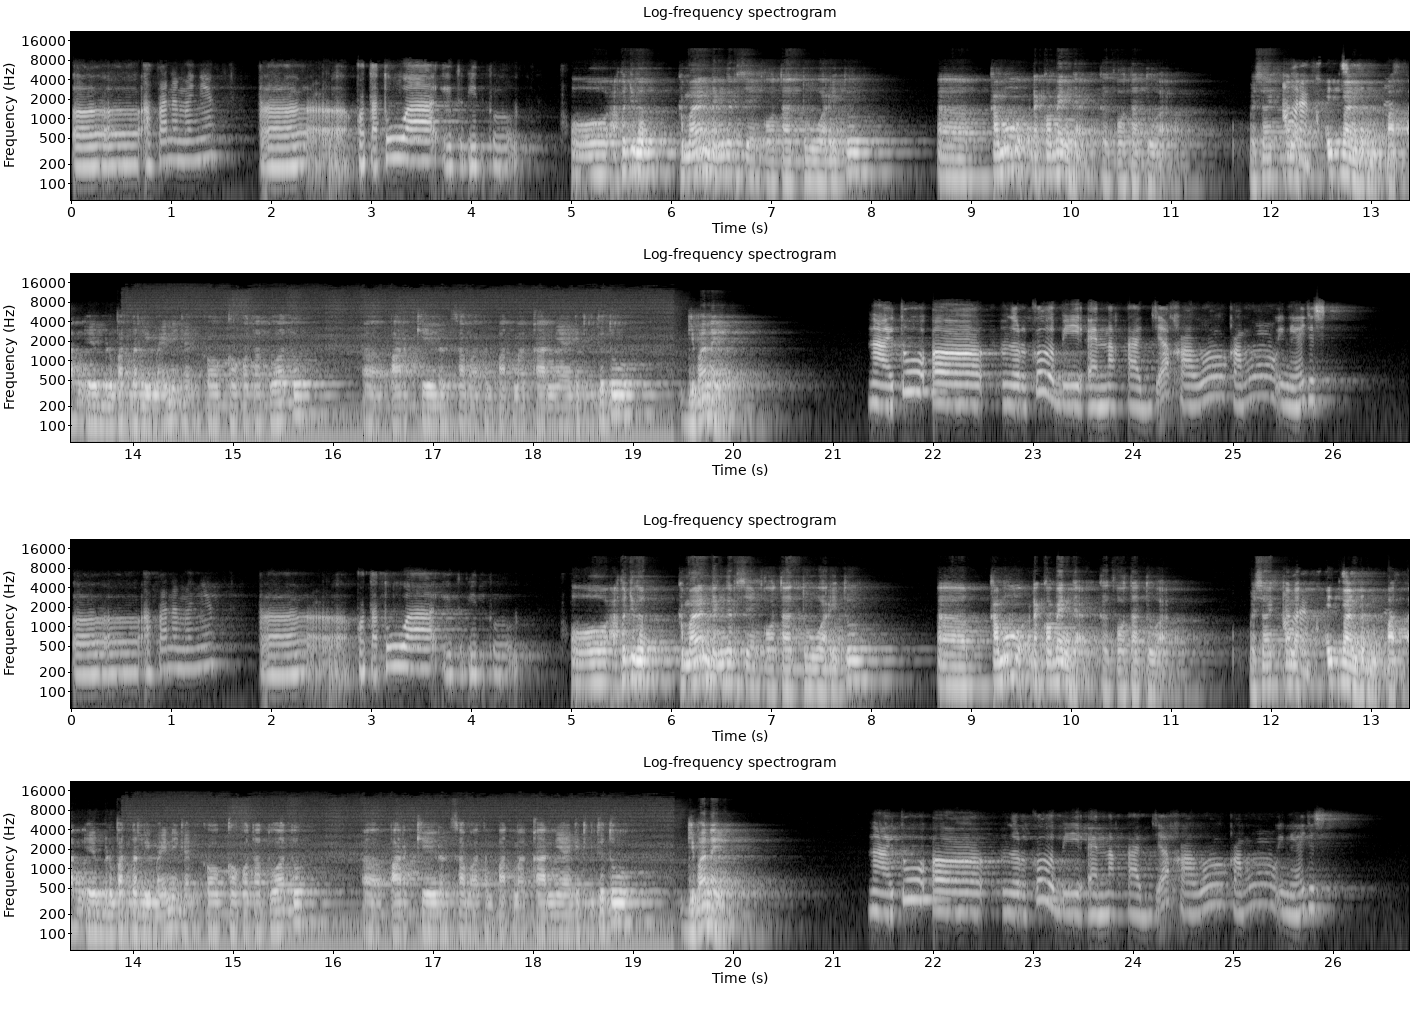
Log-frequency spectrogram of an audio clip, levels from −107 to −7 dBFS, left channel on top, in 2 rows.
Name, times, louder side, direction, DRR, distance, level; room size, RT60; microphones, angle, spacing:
voice 1, 0.0-1.5 1.9-4.5 5.7-5.8 12.1-12.4 13.1-13.3 21.3-25.9, left 5 dB, 80° left, 11 dB, 1.2 m, -30 dB
voice 2, 5.0-5.8 6.1-7.9 8.7-11.0 11.8-15.8 16.3-19.0 19.5-20.0, right 1 dB, 35° right, 3 dB, 3.4 m, -27 dB
sound 1, 13.9-19.4, equal, ahead, 4.2 m, -45 dB
27.0 x 23.5 x 6.3 m, 1.2 s
head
